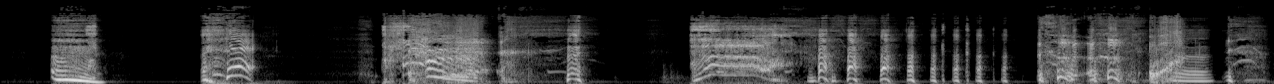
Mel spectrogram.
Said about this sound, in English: Different sounds of coughs.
